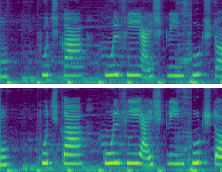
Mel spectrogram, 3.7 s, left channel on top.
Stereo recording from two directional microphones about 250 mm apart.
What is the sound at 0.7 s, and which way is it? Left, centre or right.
Speech, centre.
